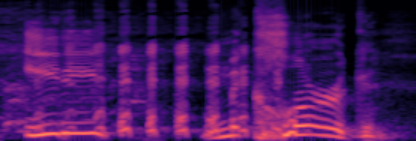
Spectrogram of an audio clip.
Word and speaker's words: Edie McClurg: Edie McClurg. – Spelling? – It's M-C and then a big C, L-U-R-G.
